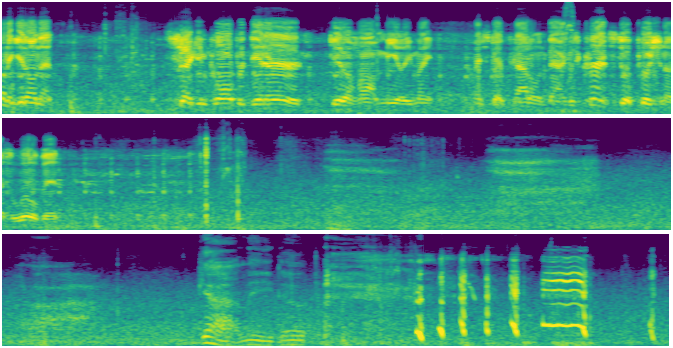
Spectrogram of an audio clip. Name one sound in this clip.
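A fishing reel clicks as line is wound in.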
